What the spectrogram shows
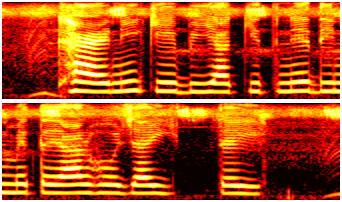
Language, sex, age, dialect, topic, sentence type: Magahi, female, 18-24, Western, agriculture, question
